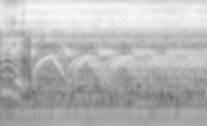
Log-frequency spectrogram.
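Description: Siren sound effect at the start of a rap freestyle track: a fast yelping siren sweeping up and down about three times a second, over a steady hiss.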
